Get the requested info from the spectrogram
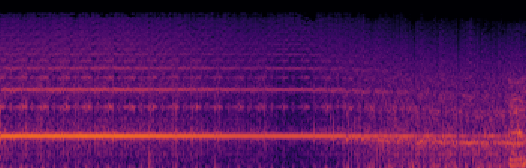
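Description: A single sustained electronic tone held steady as the breakbeat drops out, easing slightly in level about halfway through.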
